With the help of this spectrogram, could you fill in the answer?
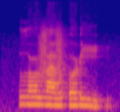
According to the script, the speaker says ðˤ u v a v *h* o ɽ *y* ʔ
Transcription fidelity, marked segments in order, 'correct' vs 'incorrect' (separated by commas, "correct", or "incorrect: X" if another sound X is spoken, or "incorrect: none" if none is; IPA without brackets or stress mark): incorrect: ʔ, incorrect: i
